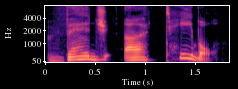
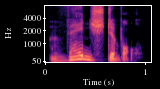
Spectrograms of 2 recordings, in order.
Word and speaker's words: vegetable: Many beginners say veg a table with four sounds, but native speakers usually say vegetable with three sounds.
